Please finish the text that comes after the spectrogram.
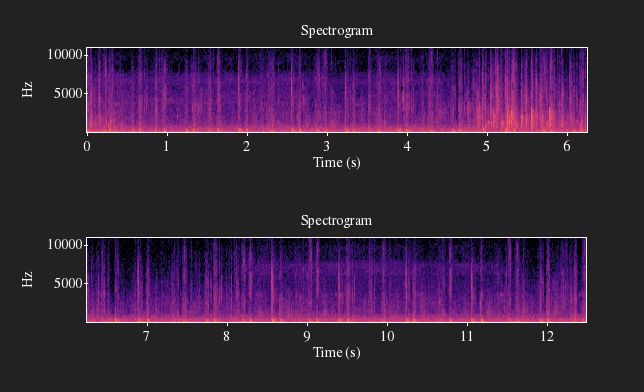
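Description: A horse's hooves strike the ground in a steady, even clip-clop rhythm during a dressage test, close and clear for the whole span. A faint voice is audible in the background.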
